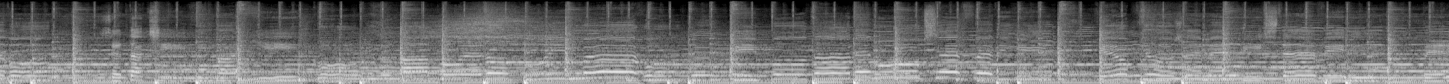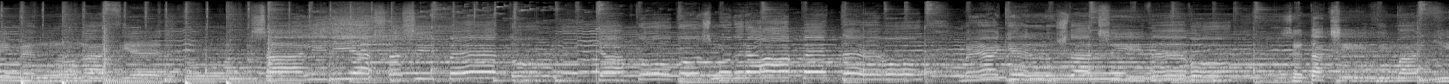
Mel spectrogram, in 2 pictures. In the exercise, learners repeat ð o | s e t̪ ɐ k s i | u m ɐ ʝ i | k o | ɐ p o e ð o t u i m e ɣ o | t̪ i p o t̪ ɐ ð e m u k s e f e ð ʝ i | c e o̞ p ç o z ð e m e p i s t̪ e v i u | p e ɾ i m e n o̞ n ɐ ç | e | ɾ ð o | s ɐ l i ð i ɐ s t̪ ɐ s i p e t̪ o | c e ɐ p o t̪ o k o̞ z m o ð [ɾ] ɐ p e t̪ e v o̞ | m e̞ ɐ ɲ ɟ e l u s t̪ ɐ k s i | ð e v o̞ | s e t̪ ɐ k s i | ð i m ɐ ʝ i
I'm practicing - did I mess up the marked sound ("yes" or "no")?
no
